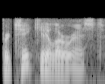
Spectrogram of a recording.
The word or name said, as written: particularist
